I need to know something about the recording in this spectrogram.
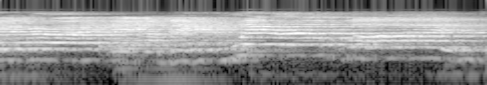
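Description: A young female voice singing a musical-theatre solo into a microphone, holding and sliding between notes, over low accompaniment notes.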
